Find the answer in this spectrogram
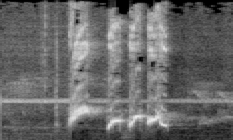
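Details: Red-whiskered bulbul singing a lure phrase for song training, in the long twisted double-voice style: a clear high opening note followed by three bouncy, slurred whistles, over a continuous thin electronic tone.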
